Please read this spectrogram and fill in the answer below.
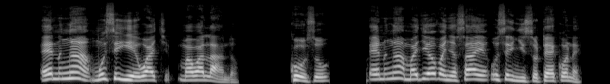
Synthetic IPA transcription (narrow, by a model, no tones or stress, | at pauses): ɛnŋamosejewat͡ʃmawala̰ndɔ̰ | koso | ɛnŋamad͡ʒɛhɔvaɲasajɛʔoseɲisotɛkɔnɛ̰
